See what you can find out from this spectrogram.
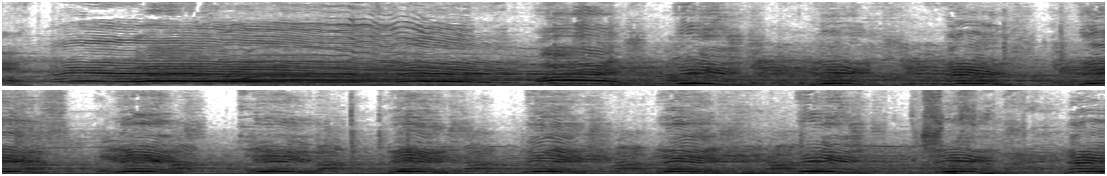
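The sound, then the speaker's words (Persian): A stadium crowd cheers during the last match of a competition's first round. It opens with a held voice over the noise, then settles into many loud, rhythmic chanting pulses that repeat steadily to the end. “کل استادیوم داره میلرزه. تمام تماشاگران منتظر ظاهر شدن نیشه”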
